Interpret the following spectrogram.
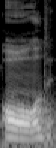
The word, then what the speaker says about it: old: changed my faul so the correct way to say old is an O vowel going right directly into that dark L so it sounds like ole-ole of course followed by that d what I did was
